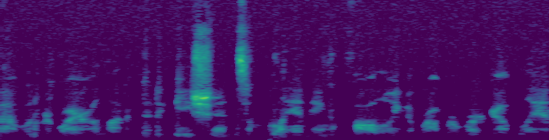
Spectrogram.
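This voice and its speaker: The speaker is whispering. The pace is moderate. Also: woman. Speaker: ASMR creator. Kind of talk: whispered ASMR ramble about personal goals. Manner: whispered, soft, rambling.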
